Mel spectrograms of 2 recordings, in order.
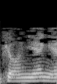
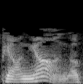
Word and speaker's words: Pyongyang: They refuse to pronounce it correctly. They keep saying Pyongyang, and I think a lot of us, you know, have been exposed to the wrong pronunciation.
